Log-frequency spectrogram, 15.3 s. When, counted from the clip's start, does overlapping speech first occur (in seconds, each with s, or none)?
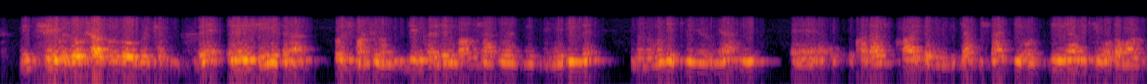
none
